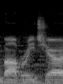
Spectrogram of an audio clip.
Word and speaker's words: Barbariccia: I've betrayed no one, Barbariccia. I've returned to my senses. I pronounced that one right. Correct? Barbariccia.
